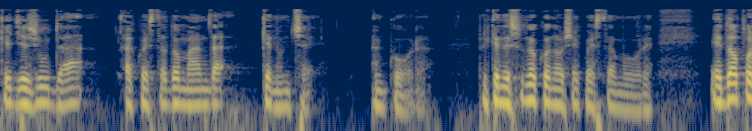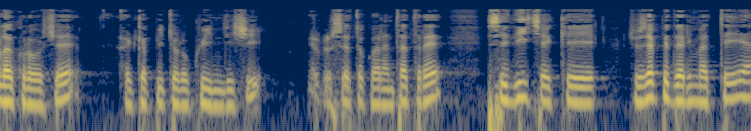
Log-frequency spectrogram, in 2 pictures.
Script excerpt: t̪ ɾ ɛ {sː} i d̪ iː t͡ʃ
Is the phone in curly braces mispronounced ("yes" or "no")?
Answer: yes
